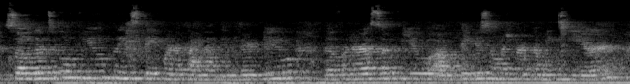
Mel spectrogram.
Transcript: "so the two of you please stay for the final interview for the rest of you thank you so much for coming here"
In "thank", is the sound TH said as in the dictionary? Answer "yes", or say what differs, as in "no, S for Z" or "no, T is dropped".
no, T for TH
